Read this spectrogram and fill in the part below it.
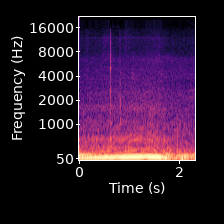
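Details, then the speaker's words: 2008 BMW 335i E90 with the N54 turbo engine, now starting with no check engine light: a deep, smooth rev that climbs, holds and drops cleanly with turbo noises and no knocks or rattles. Healthy turbo engine. "sounds [ __ ] good got great turbo noises"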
